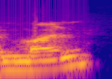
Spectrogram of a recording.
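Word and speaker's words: Mun: transformation although this monk acharya moon pronounced like acharya man he has that no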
